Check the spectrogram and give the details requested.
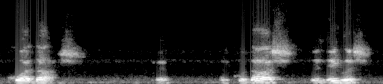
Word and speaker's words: Qadash: an A sound, right, we don't say quadash ah, we say quadash. Okay, we have the da and the sha. Okay, and these two characters right here, they connect. So we drop the syllable here on the sha, right, and putting it together, we say dash. Okay, dash. So this word right here is correctly pronounced Qadash.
